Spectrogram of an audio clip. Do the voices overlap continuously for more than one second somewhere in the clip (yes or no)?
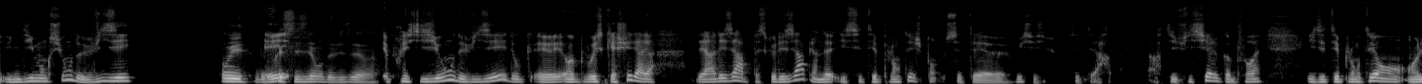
no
